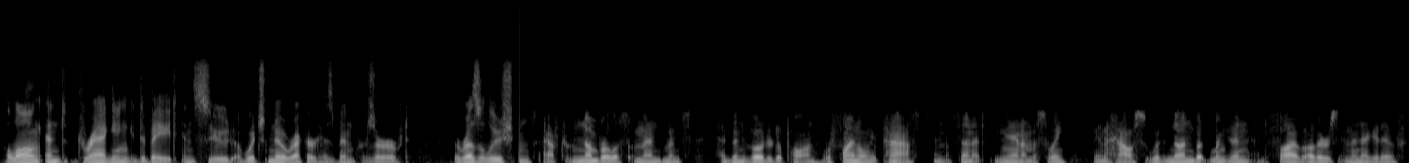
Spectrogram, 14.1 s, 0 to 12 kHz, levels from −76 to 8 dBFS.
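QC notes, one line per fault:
5.11 to 5.19 s, handover gap: the sound dies off fast and there's a dead 80 ms hole where nothing gets through. That's the call being passed between networks with no speech frames arriving mid-switch, so whatever fell in that window is simply gone.
5.19 s to the end, fallback to narrowband: right after the gap everything above 4 kHz disappears and the speech goes duller and grittier. Sounds like the link dropped out of HD Voice, from roughly 12.65 kbit/s wideband, where there's only light codec damage before the gap, to a narrowband codec at about 7.4 kbit/s.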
